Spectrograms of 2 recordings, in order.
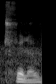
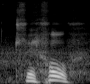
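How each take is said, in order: First: The double L is a plain English L. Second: The double L is a breathy, hissing sound. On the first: "Don't know if they pronounce it Trillo, double L" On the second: "maybe they say in Welsh"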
